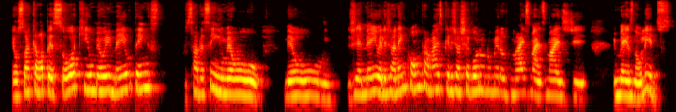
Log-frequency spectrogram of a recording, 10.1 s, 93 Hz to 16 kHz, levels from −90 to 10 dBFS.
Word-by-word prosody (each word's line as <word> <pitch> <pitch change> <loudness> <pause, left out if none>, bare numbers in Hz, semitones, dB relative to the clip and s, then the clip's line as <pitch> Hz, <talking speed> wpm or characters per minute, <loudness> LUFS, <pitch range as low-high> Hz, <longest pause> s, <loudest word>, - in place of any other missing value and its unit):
Eu 190 0 -1
sou 215 +5 +2
aquela 235 0 +3
pessoa 245 +2 +4
que 270 -1 -4
o 260 - +2
meu 245 -1 +3
email 250 +2 0
tem 275 +1 +1
s 285 0 -7 0.4
sabe 220 +7 -4
assim? 240 +2 0
O - - 0
meu 215 - +3 0.3
meu 195 -3 -1 0.2
Gmail, 220 +5 -1
ele 225 - +2
já 230 -2 0
nem 250 +5 -2
conta 290 0 -1
mais, 260 +1 -2
que 260 - -8
ele 250 - -1
já 245 -1 0
chegou 245 0 0
num 255 0 -4
número 240 -3 -7
mais 225 +1 -2
mais 205 -2 0
mais 200 -3 -1
de 360 -2 -3 0.4
emails 200 -1 +3
não 180 -1 +3
lidos. 255 +2 -3
235 Hz, 200 wpm, -24 LUFS, 210-260 Hz, 0.4 s, pessoa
